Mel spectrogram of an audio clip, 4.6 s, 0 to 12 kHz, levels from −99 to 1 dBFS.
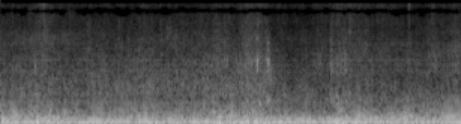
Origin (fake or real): fake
